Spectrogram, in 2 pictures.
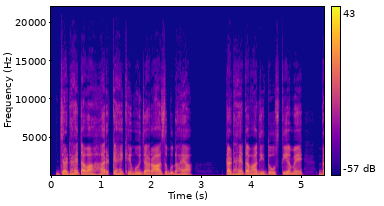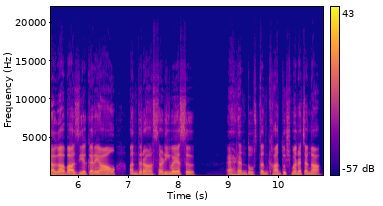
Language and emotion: Sindhi, angry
